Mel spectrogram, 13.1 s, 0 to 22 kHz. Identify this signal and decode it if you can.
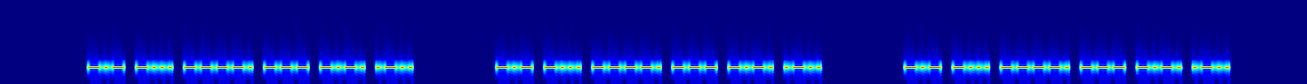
Morse code, heard as a keyed tone, about 32 wpm, 700 Hz. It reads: KB9OCL KB9OCL KB9OCL
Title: USA Call Signs - 6 Characters - Repeated 3x - 30wpm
